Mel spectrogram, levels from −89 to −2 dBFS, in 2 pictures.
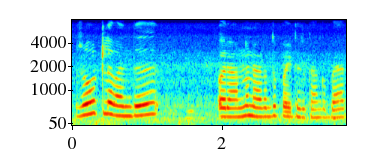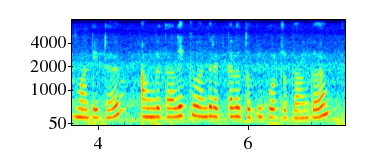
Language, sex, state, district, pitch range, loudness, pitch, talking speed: Tamil, female, Tamil Nadu, Chennai, 230-275 Hz, -18 LUFS, 250 Hz, 125 wpm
